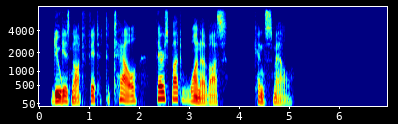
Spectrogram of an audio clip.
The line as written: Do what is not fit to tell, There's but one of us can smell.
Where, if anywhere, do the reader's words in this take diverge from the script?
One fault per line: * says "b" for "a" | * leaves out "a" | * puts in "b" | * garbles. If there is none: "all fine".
* leaves out "what"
